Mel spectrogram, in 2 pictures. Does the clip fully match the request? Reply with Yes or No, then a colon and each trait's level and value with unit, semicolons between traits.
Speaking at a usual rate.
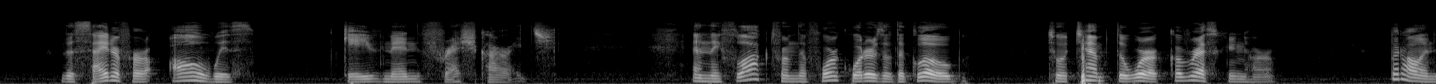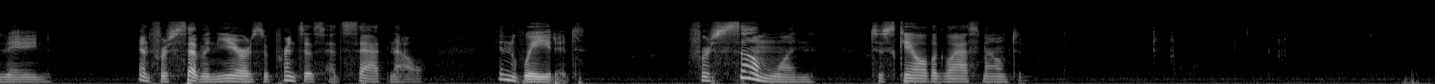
No: slow, 100 wpm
